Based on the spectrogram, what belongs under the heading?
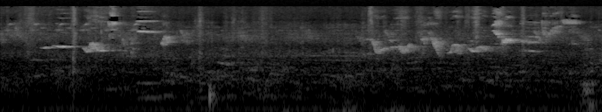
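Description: Faint bird chirps: short high calls scattered through, coming thickest in the second half.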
